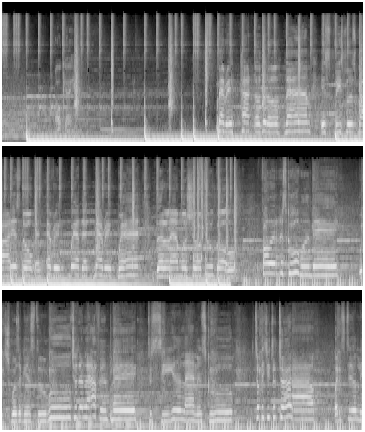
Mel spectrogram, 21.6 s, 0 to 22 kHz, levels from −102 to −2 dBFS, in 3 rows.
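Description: Brief glitches, each under 20 ms, break into the audio at 2.65, 5.18, 12.26, 15.82 and 20.23 s. This is damaged data in a compressed stream: corrupted bytes make the decoder misread or reject frames, lose sync and hunt for the next valid frame header.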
